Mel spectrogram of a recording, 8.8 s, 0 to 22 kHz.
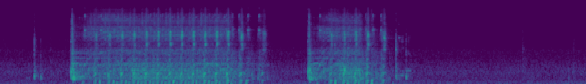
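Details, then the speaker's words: John Deere D110 mower engine rebuilt after a detached flywheel magnet, flywheel correctly oriented: two long even fast cranking bursts, no firing; low compression from a leaking head gasket. "all right i've got low compression here she can hear it it's trying to crank but it won't it won't fire for"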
